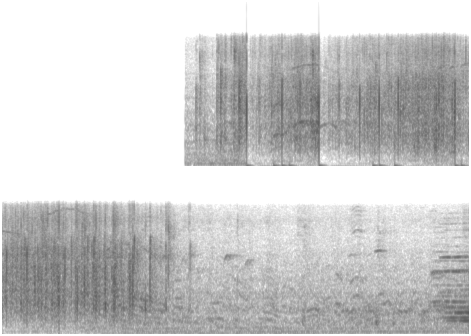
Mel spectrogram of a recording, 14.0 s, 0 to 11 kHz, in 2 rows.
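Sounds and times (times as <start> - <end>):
audience applauding: 2.8 - 10.0
voices in crowd: 6.6 - 14.0.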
